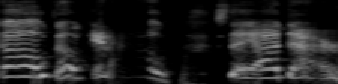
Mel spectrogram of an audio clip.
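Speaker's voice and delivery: very high, drawn-out, pleading scream. Retelling a frightened inner reaction to a guest's story: imitating someone screaming. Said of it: "I'm like that person screaming at the screen".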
